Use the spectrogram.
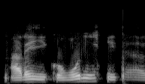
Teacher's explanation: عليكم تحقيق الضم في الميم وأيضا سكون اللام ترقيقها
